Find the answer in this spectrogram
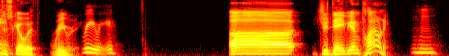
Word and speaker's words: Jadeveon: He was Jadeveon Clowney forever until he told everybody after we had been calling him Jadeveon Clowney for decades. It's actually Jadeveon. We're like, oh, cool. Neat. Thanks. We've been saying it wrong all the time.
